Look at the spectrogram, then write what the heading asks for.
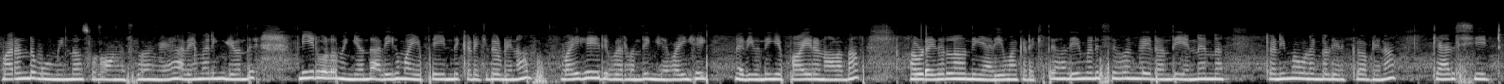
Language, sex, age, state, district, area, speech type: Tamil, female, 18-30, Tamil Nadu, Sivaganga, rural, spontaneous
